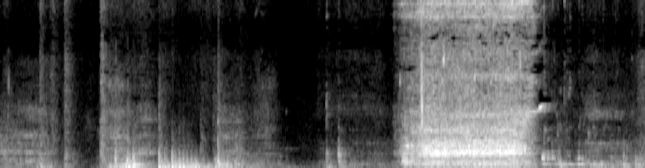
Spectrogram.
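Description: water running

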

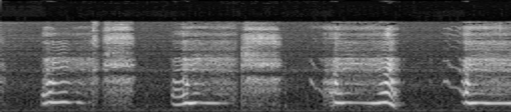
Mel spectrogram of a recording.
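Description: gasping

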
